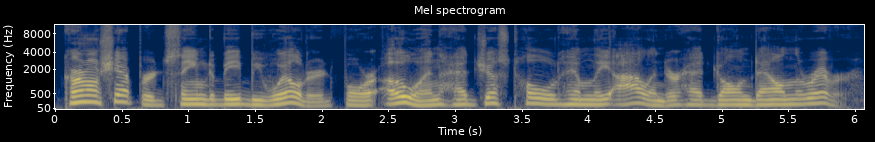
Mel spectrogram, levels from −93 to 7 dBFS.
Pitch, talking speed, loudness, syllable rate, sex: 150 Hz, 190 wpm, -20 LUFS, 5.2 syllables/s, male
